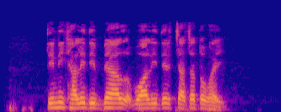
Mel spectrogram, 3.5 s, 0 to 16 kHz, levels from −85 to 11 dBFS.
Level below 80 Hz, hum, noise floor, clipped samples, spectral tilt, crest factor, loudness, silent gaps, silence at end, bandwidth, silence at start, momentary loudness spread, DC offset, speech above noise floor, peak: -50 dBFS; none; -73 dBFS; under 0.1%; -6.5 dB/octave; 16 dB; -17 LUFS; none; 0.7 s; 7.6 kHz; 0.1 s; 6 LU; under 0.1%; 57 dB; -2 dBFS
